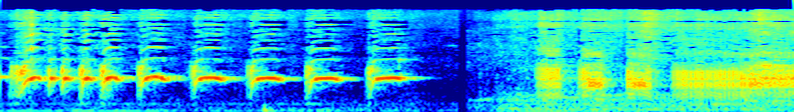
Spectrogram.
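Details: Lively perkutut song for luring young zebra doves: a fast string of bright hooked coos that slows toward the end, followed by a hushed gap and then a stretch of rough, noisy sound.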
